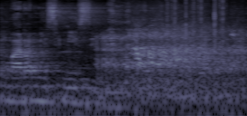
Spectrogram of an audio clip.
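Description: A man speaking and chuckling into a microphone, then about a second in a brief burst of laughter.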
